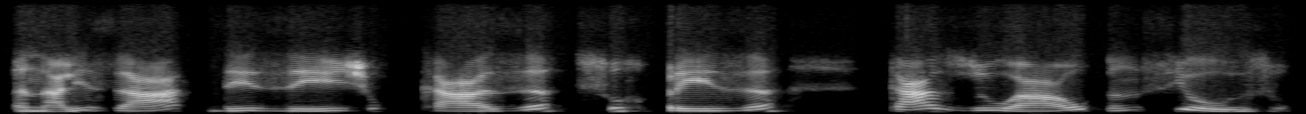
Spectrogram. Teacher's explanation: É um som vozeado, certo? E esse som vai acontecer sempre que a letra S estiver sozinha no meio de duas vogais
